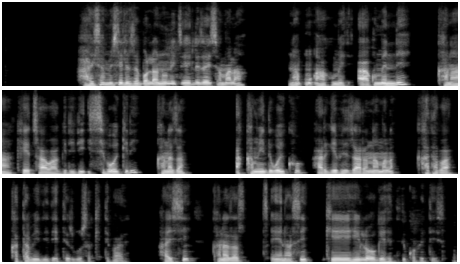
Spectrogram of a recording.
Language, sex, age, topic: Gamo, male, 25-35, agriculture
